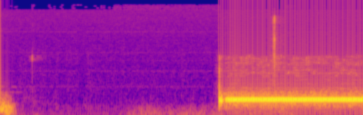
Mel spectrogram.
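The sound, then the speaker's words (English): A phone call being placed: a short low thump and a stretch of quiet, then a loud, steady telephone ringing tone starts and holds unbroken to the end, with no voices. “Then just call him. I'll call him.”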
